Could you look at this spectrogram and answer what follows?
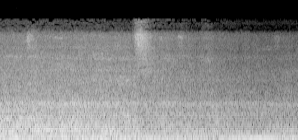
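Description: MTR Light Rail vehicle moving off past the platform close by, a steady rail rumble that eases off over the second half, with a short high-pitched screech about two seconds in.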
